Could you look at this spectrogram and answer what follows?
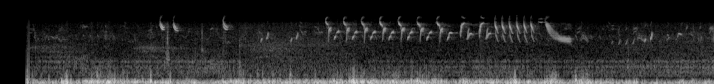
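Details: Competition European goldfinch singing: scattered high, sharp chirps at first, then a fast twittering run of repeated high notes ending in a quick rattling trill, over steady low thumping and rumbling noise.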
